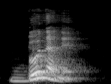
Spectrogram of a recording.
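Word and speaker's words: Bonne année: こちらは女性名詞ですので、前につくボンが、ブンヌに変わり、ブンヌアネ、ブンヌアネという言葉なのですが、こちら一緒に早く発音すると、ボナネ、ボナネ、ボナネという発音をします。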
